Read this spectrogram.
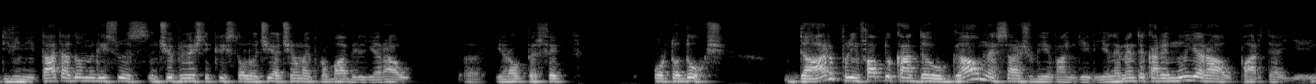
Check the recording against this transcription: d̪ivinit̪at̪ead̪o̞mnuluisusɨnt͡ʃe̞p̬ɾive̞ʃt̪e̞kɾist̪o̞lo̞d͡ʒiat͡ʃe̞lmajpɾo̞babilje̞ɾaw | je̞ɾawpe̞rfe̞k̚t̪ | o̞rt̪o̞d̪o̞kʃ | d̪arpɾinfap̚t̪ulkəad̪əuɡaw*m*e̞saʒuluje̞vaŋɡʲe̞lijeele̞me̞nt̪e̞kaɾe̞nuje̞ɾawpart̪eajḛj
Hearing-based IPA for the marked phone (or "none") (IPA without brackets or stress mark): m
